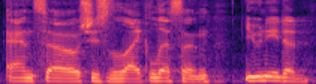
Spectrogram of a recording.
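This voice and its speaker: A man's voice: mid-range voice, steady tone, measured pace, darkish tone. A man hosting a podcast from a basement, chatting casually and joking bawdily. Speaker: podcast host. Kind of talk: casual chat. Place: basement studio.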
